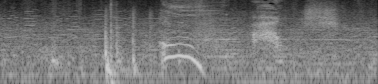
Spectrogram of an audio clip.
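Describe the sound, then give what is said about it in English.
Two sharp thuds of balls thrown by a burly man at a carnival can toss, failing twice to knock down the cans, land about a quarter second apart, followed by a drawn-out, falling groan and another brief vocal sound over a murmuring crowd. “The burly guy fails twice to knock down the cans.”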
